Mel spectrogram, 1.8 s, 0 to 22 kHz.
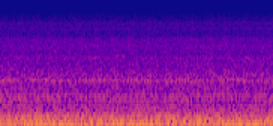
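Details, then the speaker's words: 1999 Jeep Wrangler TJ, 4.0 inline six, after EVAP hose fix cleared check engine light: deep steady even rumble with no knocks or ticks; normal idle. "Let's go listen to this baby run. This is the Venerable 4.06 Prime Shake. Sounds good."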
